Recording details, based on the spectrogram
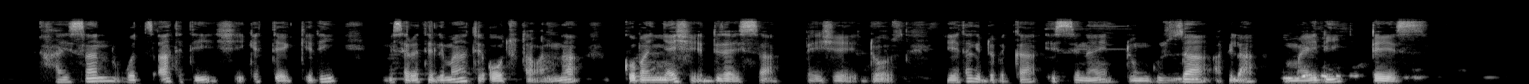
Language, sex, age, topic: Gamo, male, 18-24, government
